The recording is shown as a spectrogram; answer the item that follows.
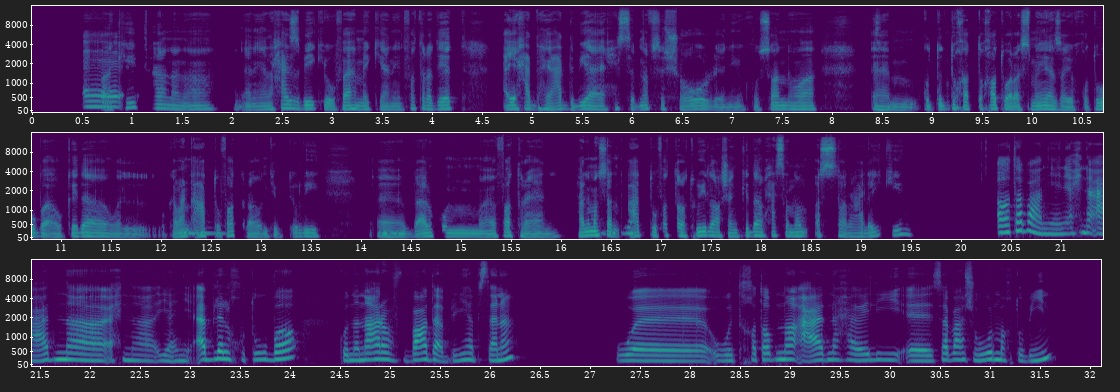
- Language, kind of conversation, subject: Arabic, advice, إزاي أتعامل مع حزن شديد بعد انفصال مفاجئ؟
- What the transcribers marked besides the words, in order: unintelligible speech; tapping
